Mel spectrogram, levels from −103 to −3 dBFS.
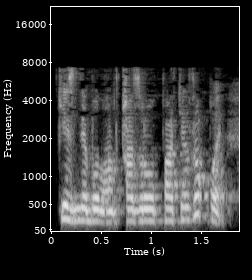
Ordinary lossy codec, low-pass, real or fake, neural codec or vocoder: MP3, 48 kbps; 7.2 kHz; real; none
